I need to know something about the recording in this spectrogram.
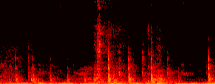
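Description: Faint, quiet handling sounds with small soft clicks as raw bacon strips are laid one by one into a baking pan, over a low steady hum.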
